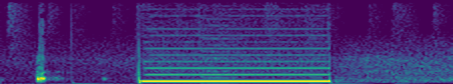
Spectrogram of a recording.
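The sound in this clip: A telephone tone sounds as a call is placed: one loud, steady beep that lasts under a second.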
